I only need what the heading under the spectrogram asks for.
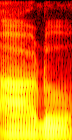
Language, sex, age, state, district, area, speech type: Telugu, male, 18-30, Andhra Pradesh, West Godavari, rural, read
